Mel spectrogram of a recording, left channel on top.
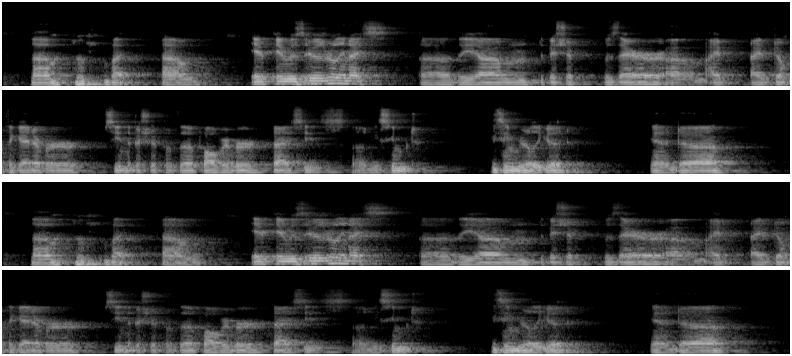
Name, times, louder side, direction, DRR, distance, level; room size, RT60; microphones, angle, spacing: voice 1, 0.3-1.3 1.6-2.0 2.5-3.8 4.2-5.7 6.0-8.6 8.9-12.1 12.8-13.6 14.4-15.1, left 2 dB, 30° left, 7 dB, 0.5 m, -25 dB
7.7 x 3.8 x 6.3 m, 0.99 s
head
